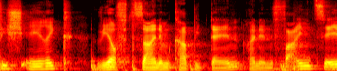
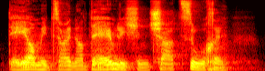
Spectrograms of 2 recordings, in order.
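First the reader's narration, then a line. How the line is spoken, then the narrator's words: Grumbled. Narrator (German): brummt Haifisch Erik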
